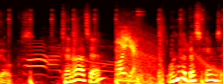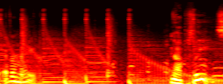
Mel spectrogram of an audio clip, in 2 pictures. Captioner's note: Luigi Sounds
